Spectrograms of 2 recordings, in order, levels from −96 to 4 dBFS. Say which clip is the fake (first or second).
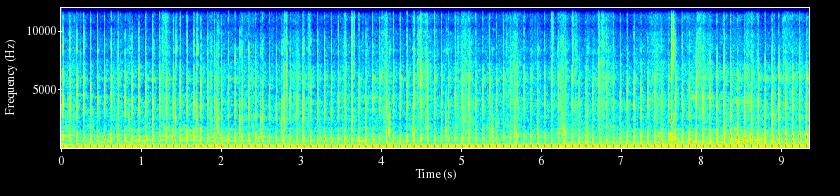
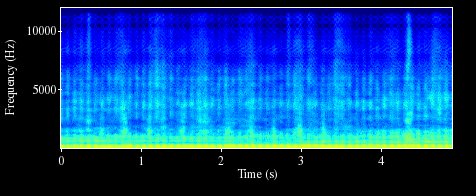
second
